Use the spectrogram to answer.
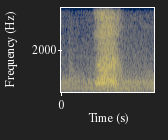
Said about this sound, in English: I am really getting tired of yawning.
